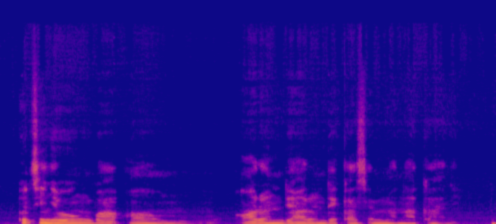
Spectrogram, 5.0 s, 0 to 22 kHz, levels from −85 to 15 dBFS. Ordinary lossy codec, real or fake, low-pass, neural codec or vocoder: none; fake; 19.8 kHz; vocoder, 44.1 kHz, 128 mel bands, Pupu-Vocoder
